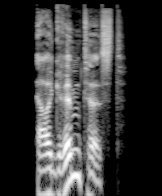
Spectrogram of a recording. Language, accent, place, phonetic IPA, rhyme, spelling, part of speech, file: German, Germany, Berlin, [ɛɐ̯ˈɡʁɪmtəst], -ɪmtəst, ergrimmtest, verb, De-ergrimmtest.ogg
- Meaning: inflection of ergrimmen: 1. second-person singular preterite 2. second-person singular subjunctive II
